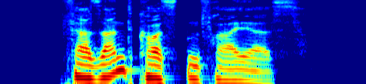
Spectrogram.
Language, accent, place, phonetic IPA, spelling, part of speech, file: German, Germany, Berlin, [fɛɐ̯ˈzantkɔstn̩ˌfʁaɪ̯əs], versandkostenfreies, adjective, De-versandkostenfreies.ogg
- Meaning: strong/mixed nominative/accusative neuter singular of versandkostenfrei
